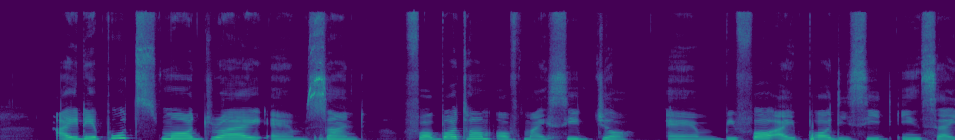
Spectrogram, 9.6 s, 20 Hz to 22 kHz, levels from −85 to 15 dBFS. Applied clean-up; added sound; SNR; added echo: neural mask model Resemble Enhance denoiser.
